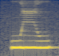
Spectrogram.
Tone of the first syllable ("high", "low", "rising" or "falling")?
high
